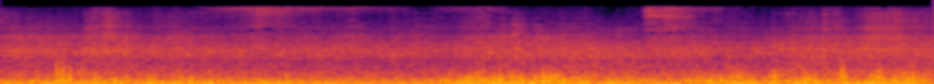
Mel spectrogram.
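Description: Double-stack intermodal freight train's cars rolling past, a steady low rumble of steel wheels on the rails.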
